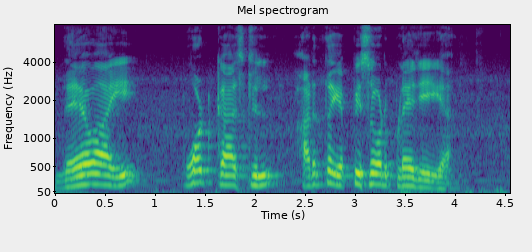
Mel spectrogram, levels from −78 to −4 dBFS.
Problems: constant background noise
